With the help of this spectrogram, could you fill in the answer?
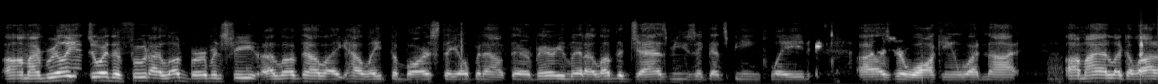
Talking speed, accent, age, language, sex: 230 wpm, American, 20-39, English, male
